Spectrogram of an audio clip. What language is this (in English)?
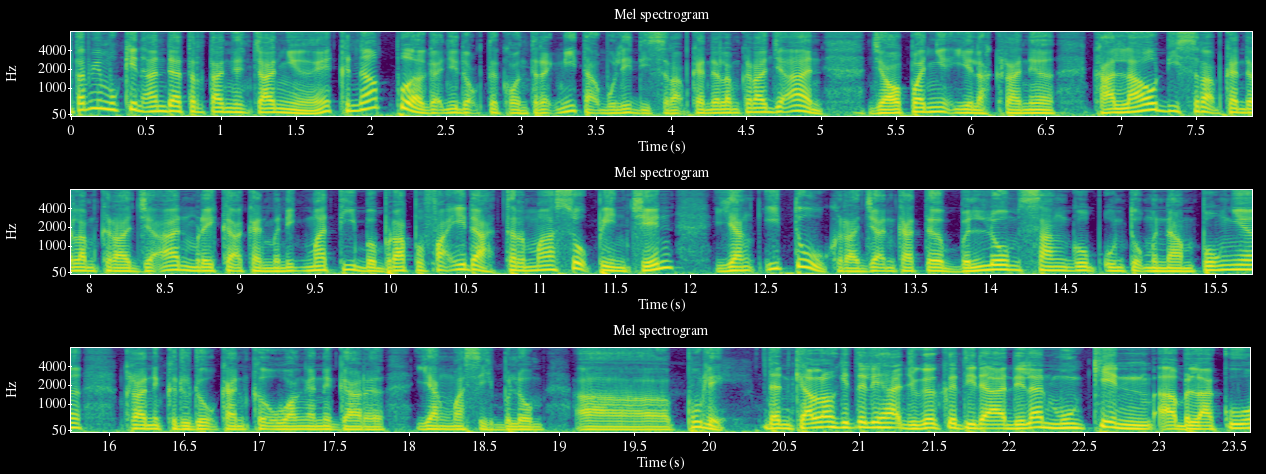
Malay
